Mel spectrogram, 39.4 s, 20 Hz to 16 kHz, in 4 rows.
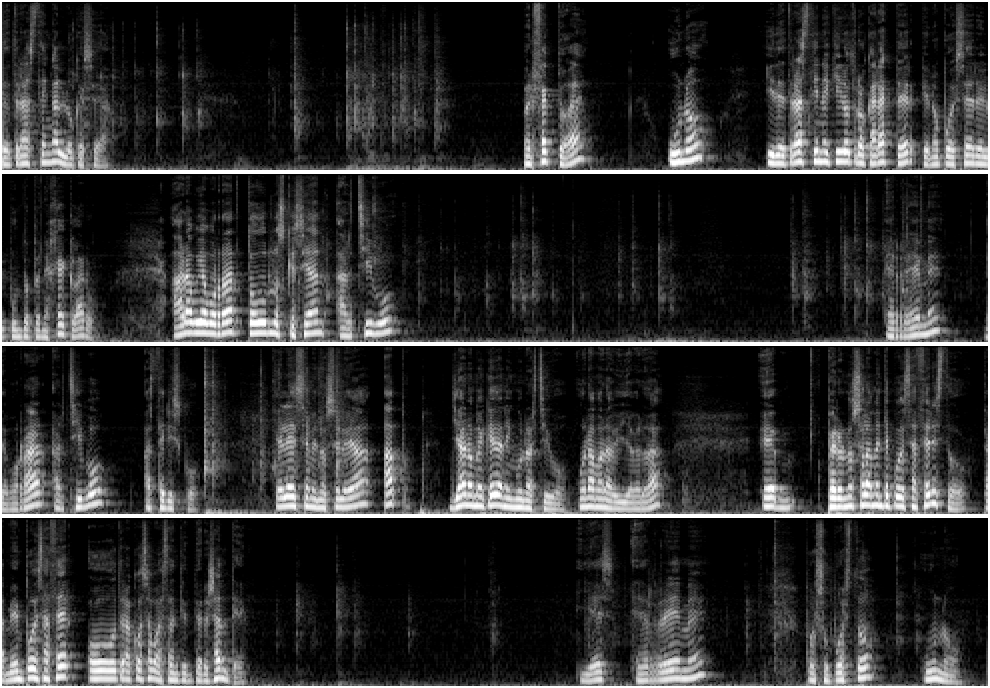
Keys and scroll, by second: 0.7-4.4 typing, 2.7 Return, 12.3-16.4 typing, 15.1 Tab, 17.7-19.1 typing, 18.2 Home, 21.8 Return, 21.9-23.2 typing, 32.2 Up, 32.4 Up, 32.9 Up, 33.5 Up, 34.3 Down, 35.4 Left, 35.6 Left, 35.7 Left, 35.9 Left, 36.1 Left, 36.8 Right, 37.1-39.0 typing.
